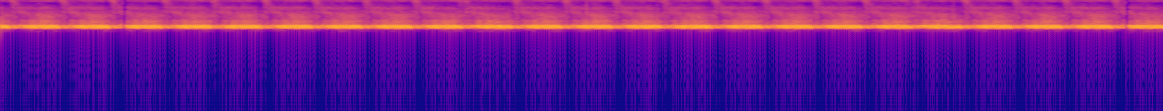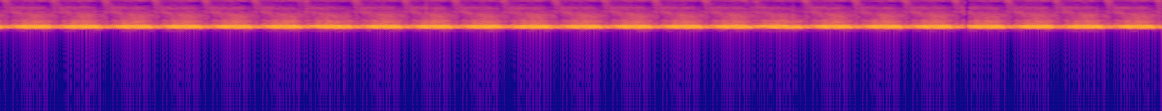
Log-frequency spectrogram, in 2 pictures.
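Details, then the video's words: Under dark skies and a full moon, crickets call in a summer farm meadow at night, giving a continuous high-pitched chirping at about four beats per second, some forty-seven regular pulses, otherwise quiet. "Cricket chirping sounds for sleeping"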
